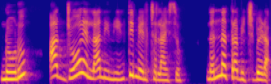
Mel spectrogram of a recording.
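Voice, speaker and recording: Woman narrator voicing a bitter, snappish young woman, higher voice, muffled dry audio. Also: lively intonation, normal speed. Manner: sharp, bitter retorts. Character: proud, bitter young woman, quick to snap. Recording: dull lo-fi, dry.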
